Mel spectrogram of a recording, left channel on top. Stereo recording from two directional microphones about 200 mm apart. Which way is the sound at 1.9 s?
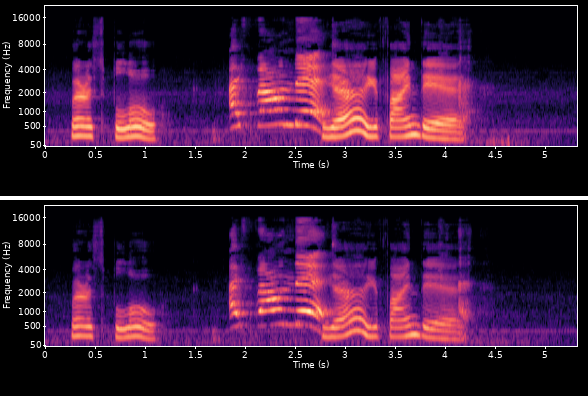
25° right (ahead or behind).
